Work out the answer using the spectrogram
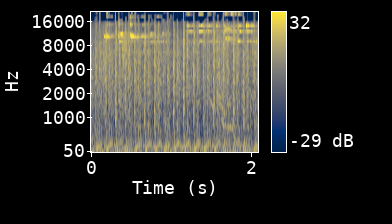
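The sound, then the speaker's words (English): A machine gun, resting on the remains of a bridge, fires one continuous rapid burst for about two seconds, loud and harsh with the shots blurring into a dense rattle. “With the machine gun resting securely on one of the dead bridge haunches, Erickson opened fire.”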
